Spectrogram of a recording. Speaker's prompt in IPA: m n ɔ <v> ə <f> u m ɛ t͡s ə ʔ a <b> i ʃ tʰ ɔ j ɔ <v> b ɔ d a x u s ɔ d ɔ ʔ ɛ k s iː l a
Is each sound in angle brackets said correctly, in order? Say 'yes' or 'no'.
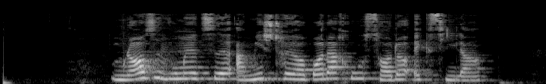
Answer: no, no, no, no

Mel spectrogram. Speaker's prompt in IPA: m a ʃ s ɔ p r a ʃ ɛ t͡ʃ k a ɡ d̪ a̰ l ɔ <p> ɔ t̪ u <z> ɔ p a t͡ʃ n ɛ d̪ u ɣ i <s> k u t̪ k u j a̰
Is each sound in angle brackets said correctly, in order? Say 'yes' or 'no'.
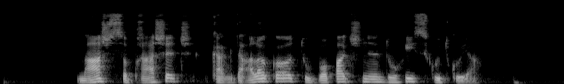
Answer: no, no, yes

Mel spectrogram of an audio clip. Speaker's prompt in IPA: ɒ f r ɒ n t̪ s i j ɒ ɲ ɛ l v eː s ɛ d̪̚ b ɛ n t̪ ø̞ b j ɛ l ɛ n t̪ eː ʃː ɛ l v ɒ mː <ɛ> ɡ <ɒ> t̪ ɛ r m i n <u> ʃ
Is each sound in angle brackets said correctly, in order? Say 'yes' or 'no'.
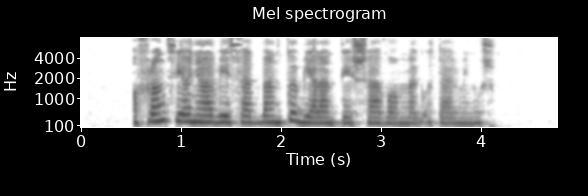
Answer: yes, yes, yes

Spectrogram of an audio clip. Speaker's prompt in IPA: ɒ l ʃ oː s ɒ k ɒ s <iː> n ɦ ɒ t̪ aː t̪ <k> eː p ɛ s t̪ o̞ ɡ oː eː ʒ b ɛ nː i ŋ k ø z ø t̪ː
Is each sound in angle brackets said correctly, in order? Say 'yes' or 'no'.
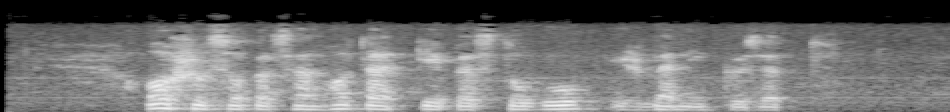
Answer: no, yes

